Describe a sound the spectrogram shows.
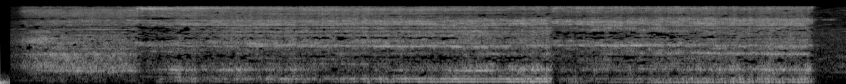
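An angle grinder whines at high speed.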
